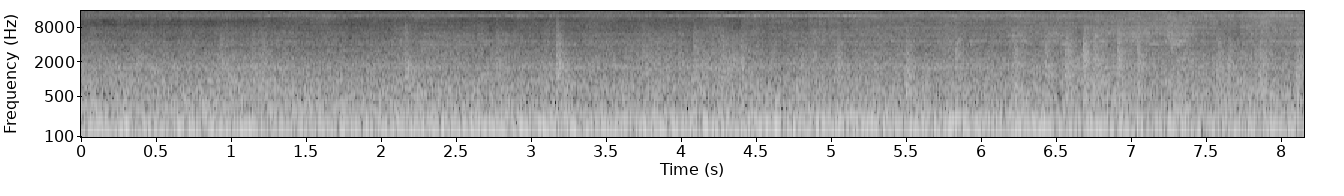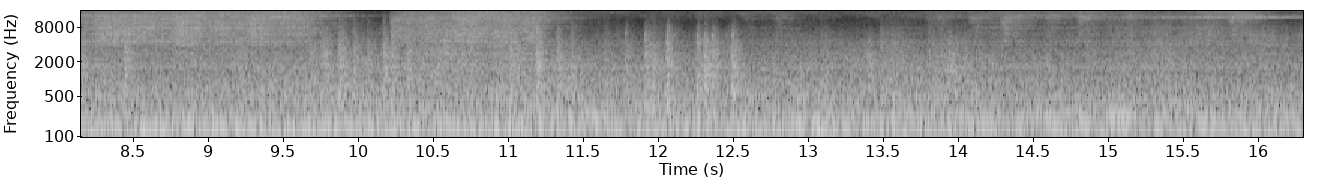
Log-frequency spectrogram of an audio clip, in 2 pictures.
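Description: Loaded coal hopper cars of a freight train rolling past: a steady low rumble of steel wheels on rail with a light clicking of the wheels, and a brief high hiss about halfway through.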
